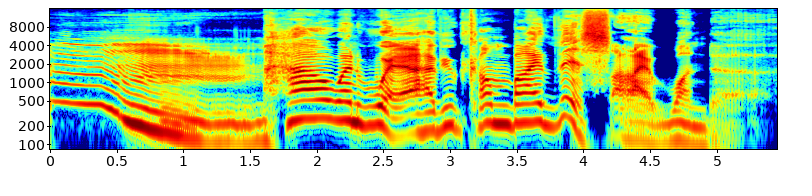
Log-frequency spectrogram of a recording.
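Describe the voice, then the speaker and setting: The pace here is very slow. The voice is a put-on character voice. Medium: read story. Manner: cryptic, oddly formal.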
